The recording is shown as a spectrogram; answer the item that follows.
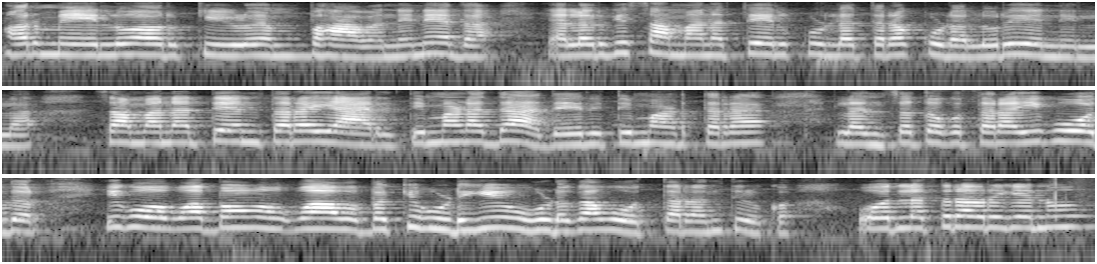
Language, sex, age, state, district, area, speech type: Kannada, female, 18-30, Karnataka, Bidar, urban, spontaneous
